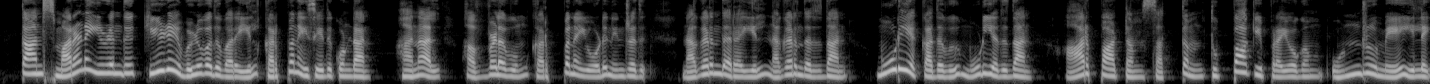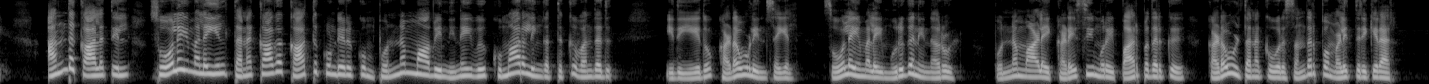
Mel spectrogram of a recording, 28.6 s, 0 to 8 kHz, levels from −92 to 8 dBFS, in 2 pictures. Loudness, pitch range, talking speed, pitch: -26 LUFS, 175-235 Hz, 105 wpm, 195 Hz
